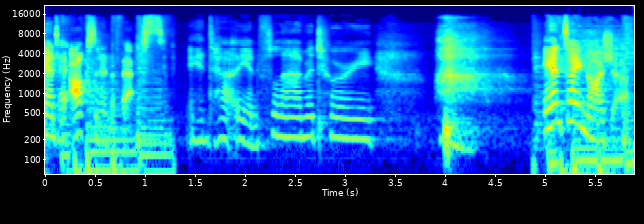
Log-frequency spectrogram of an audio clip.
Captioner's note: deep sighing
